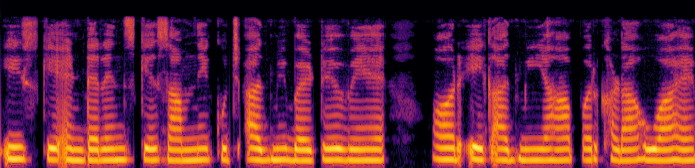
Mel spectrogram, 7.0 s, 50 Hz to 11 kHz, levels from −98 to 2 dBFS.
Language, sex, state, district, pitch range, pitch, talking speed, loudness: Hindi, female, Bihar, West Champaran, 210-220 Hz, 215 Hz, 145 wpm, -14 LUFS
